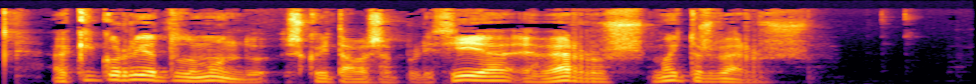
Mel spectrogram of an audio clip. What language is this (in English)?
Galician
